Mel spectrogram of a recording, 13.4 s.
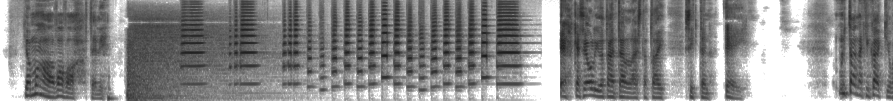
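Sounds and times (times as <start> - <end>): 
speech: 0.4 - 1.8, 8.5 - 11.2, 12.5 - 13.3
horn blaring: 2.5 - 8.0.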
